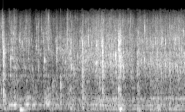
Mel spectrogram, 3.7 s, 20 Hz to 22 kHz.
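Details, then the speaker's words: 2008 Auto-Sleeper Ascot motorhome kitchen hot tap: steady, even rush of water into the sink with no sputtering or air bursts, steaming hot; water system working normally. "your top there that's on the hot and you can see the steam coming off the water so that water is very warm your water system is working"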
